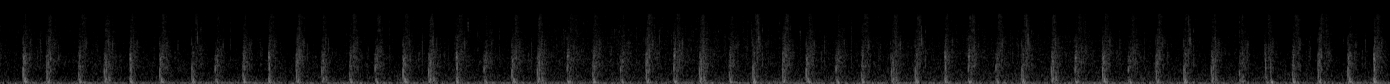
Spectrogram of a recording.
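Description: Quick running footsteps crunch on snow.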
